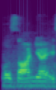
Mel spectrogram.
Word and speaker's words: lasagna: It's actually very, very clever because obviously the G in lasagna is silent. So there's a little bit of a double entendre there because G is not pronounced in the word lasagna.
